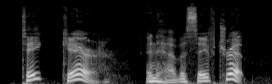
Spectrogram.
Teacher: Take and care are stressed.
